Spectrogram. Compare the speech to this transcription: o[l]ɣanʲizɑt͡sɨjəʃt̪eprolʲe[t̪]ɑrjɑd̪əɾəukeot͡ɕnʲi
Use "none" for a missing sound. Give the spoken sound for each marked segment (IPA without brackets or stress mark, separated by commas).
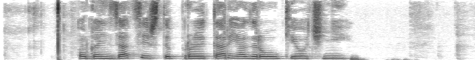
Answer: r, t̪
